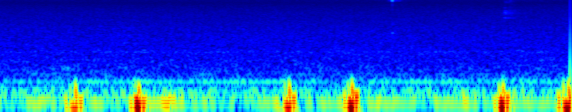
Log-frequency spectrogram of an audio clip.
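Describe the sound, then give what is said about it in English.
A muffled human heartbeat, low, thumps in steady lub-dub pairs over a soft constant hum, heard with an ear pressed to the center of a chest. Three beats pass, slow and even. “Can you make out my heartbeat?”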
